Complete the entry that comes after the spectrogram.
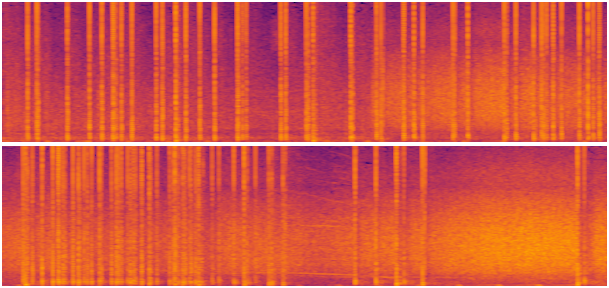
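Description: Aerial fireworks bursting in a rapid, dense run of sharp cracks and pops. The crackle thins out about ten seconds in, while a steady hiss builds.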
